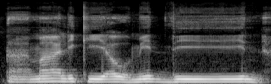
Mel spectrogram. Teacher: Da itu lidah, hujung lidah kita terkena kepada gigi depan atas.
